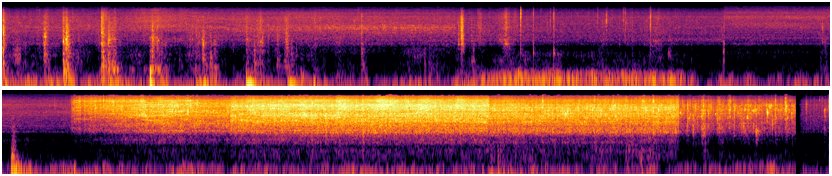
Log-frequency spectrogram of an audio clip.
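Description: Bacon sizzling in a frying pan: the hiss starts about halfway through as the strips are laid in, builds to a loud steady sizzle, and eases a little near the end. Before that there are scattered knocks and clatter of things being handled.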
